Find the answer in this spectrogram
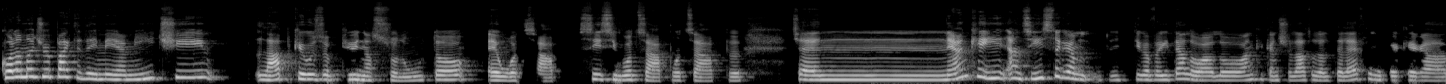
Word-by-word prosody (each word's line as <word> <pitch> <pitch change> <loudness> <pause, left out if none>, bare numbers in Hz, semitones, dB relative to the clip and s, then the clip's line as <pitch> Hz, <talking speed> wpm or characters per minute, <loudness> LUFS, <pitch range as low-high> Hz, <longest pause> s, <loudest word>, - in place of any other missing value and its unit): con 315 0 +7
la 345 - +6
maggior 355 0 +3
parte 350 -3 +3
dei 255 -1 +2
miei 235 -1 +2
amici 300 +7 0 0.3
l'app 215 +3 +2
che 255 - +1
uso 225 -3 +2
più 225 0 -2
in 215 -2 +3
assoluto 205 +3 -2
è 195 -2 +3
WhatsApp. 180 -3 -2 0.2
Sì, 240 -1 -3
sì, 225 0 -3
WhatsApp, 200 -5 -2
WhatsApp. 170 -3 -6 0.6
Cioè, 215 -2 +2
mhmm, 210 -1 +1
neanche 355 - +4
i 290 -4 +4
anzi 270 -1 +1
Instagram, 285 - 0
d 205 0 -12
dir 220 +2 -5
la 215 - +1
verità, 210 +4 -1
l'ho 205 -5 +1
a 195 0 +2
l'ho 195 0 -1
anche 225 +4 -5
cancellato 195 -1 -5
dal 185 -1 -3
telefono 210 +3 -3
perché 195 -1 -4
era 180 -1 -3
215 Hz, 160 wpm, -21 LUFS, 195-245 Hz, 0.6 s, con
